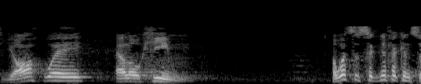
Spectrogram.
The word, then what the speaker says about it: Yahweh: Y-H-W-H, which we pronounce Yahweh. And 100 years ago, they would have thought was pronounced Jehovah.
